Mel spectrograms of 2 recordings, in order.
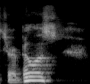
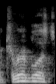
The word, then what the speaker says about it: terribilis: You've got Phyllobates terribilis or terribilis, depending on how you pronounce it, Phyllobates bicolor.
